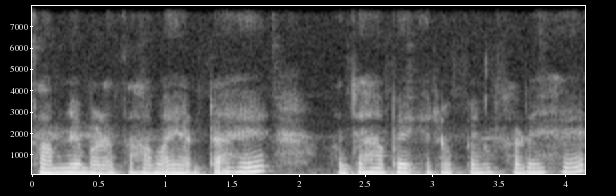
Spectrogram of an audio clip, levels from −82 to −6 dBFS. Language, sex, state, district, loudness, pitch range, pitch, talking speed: Hindi, female, Uttar Pradesh, Jyotiba Phule Nagar, -16 LUFS, 185-195 Hz, 195 Hz, 200 wpm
